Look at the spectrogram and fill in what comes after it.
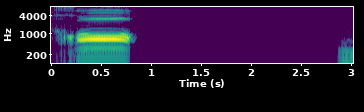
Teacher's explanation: خو کا جو مخرج ہے وہ ہے حلق کا پہلا حصہ، یعنی زبان کی جڑ کے بعد جو جہاں سے اس پیپ کا جب آغاز ہوتا ہے اس سے حرف خو ادا ہوتی ہے، خو۔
